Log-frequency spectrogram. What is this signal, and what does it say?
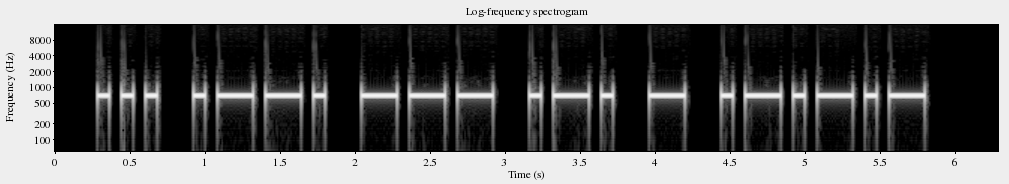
Morse code, heard as a keyed tone, about 15 wpm, 700 Hz. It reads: SPORT.
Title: Sentences from Top 1000 Words - Review Part 4 - 15wpm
